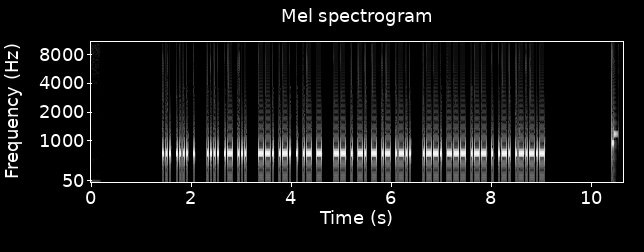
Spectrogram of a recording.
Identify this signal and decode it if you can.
Morse code, heard as a keyed tone, about 36 wpm, 700 Hz. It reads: SHE HAS GREAT MENTAL POWER.
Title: Sentences from Top 1000 Words - Review Part 4 - 35wpm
